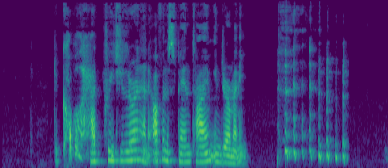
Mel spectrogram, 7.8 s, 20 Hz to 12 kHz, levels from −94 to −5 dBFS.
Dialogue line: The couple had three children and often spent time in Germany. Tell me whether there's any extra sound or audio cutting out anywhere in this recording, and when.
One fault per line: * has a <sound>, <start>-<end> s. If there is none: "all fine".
* has a laugh, 5.5-7.0 s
